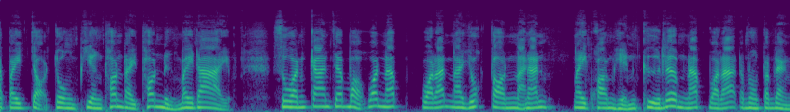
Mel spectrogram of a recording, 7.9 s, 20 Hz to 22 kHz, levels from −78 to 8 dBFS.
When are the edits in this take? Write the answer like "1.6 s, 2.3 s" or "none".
5.2 s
